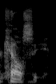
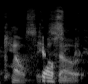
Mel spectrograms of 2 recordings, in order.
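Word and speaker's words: Kelce: it the travis kels is it kels or kelsey he says it's kels everybody else says kelsey i've been pronouncing it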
